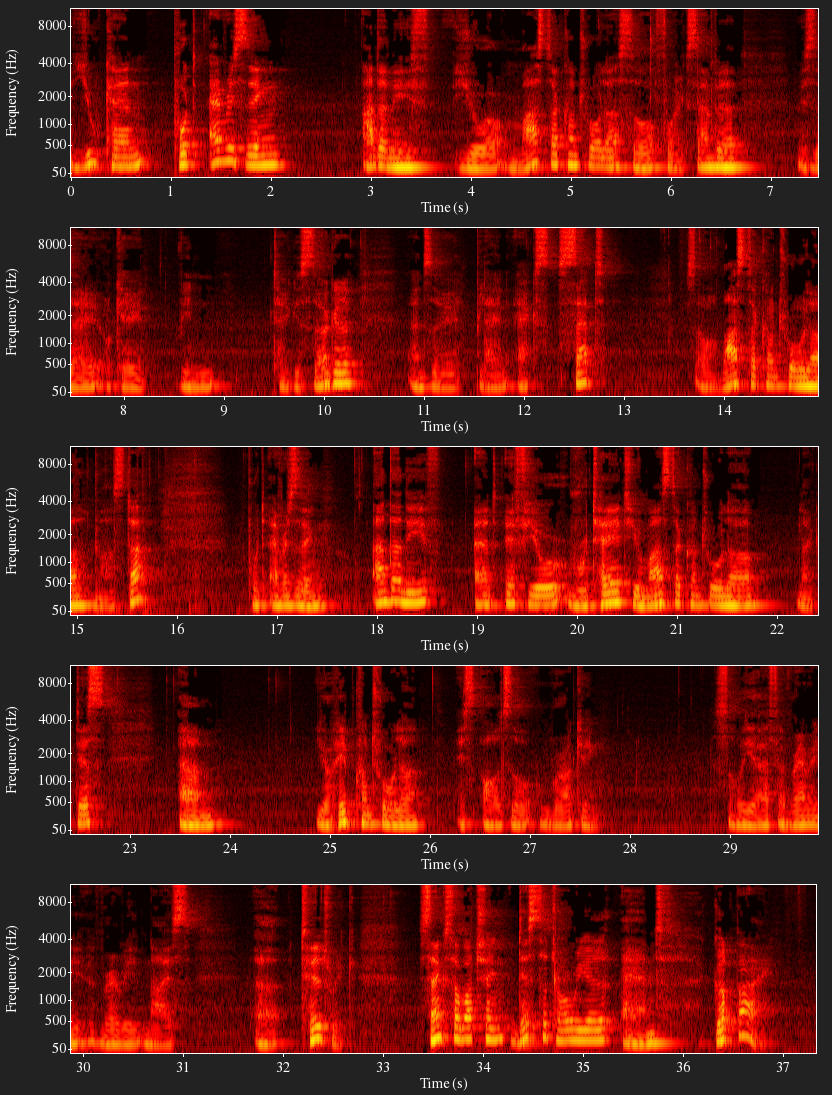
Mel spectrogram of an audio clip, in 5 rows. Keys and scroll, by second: 14.5-16.0 typing.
